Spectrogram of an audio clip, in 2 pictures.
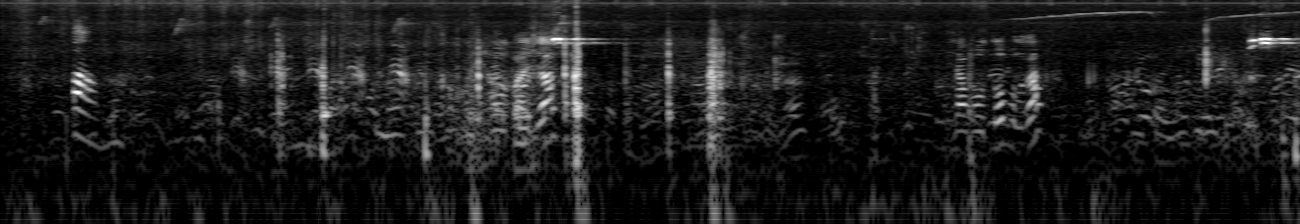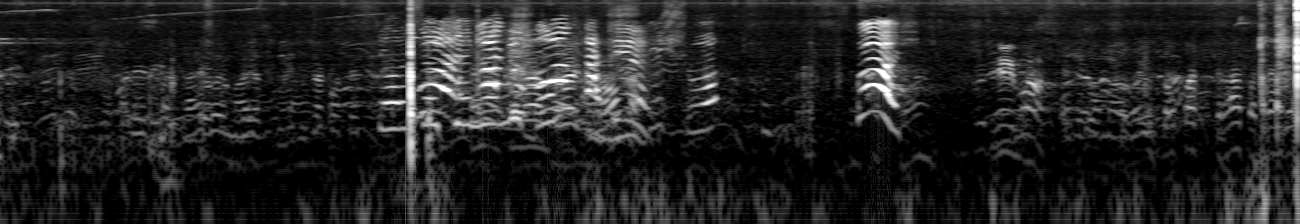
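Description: Several men talk and call out to each other outdoors.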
